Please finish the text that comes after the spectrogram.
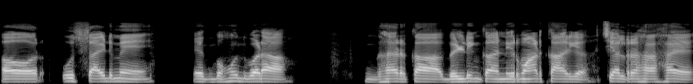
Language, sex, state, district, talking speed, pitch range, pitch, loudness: Hindi, male, Chhattisgarh, Balrampur, 140 wpm, 130-135 Hz, 130 Hz, -16 LUFS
